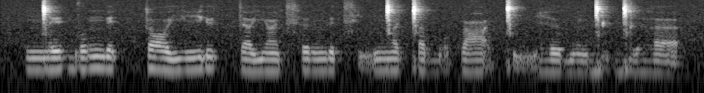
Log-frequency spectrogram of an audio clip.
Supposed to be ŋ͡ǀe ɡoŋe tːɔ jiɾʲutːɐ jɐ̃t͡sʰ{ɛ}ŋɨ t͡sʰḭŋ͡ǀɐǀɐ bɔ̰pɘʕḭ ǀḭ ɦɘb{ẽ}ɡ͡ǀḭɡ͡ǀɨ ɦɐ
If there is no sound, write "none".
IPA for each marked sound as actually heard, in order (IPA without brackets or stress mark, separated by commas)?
ɘ, ẽ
